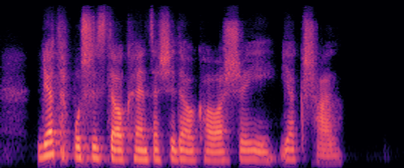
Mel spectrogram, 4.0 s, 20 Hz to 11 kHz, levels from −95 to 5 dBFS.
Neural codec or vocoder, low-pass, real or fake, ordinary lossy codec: codec, 24 kHz, 0.5 kbps, DualCodec; 9.9 kHz; fake; AAC, 48 kbps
